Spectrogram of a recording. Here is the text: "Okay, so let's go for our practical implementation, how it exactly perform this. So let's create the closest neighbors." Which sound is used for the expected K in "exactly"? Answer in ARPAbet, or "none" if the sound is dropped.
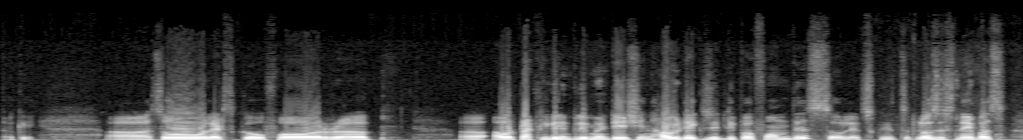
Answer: none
